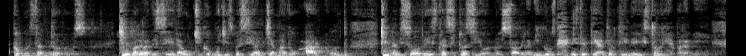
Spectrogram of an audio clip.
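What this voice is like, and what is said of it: Old wise man voice. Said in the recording (Spanish): “es la misma voz es exactamente esa misma voz de viejo sabio... tiene voz de viejo sabio”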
